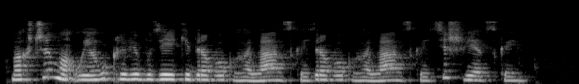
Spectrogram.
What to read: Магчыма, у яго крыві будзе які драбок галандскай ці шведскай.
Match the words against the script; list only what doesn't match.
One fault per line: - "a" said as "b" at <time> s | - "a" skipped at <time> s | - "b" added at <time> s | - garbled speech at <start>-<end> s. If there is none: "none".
- "драбок галандскай" added at 3.2 s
